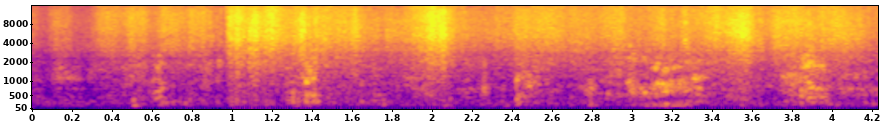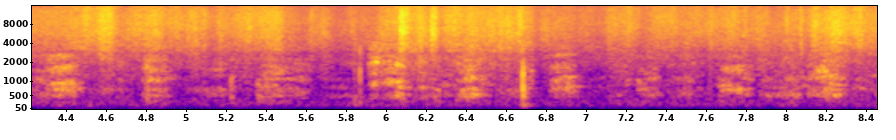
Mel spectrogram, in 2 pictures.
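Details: Playing Vizsla making brief throaty grunts and snorting growls, clustered and uneven, over a bright hissing background with occasional sharp knocks.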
